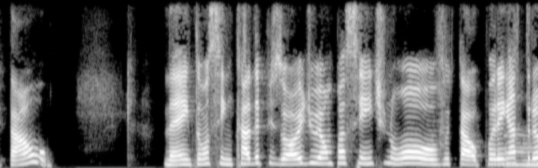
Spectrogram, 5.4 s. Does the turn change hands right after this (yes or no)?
no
